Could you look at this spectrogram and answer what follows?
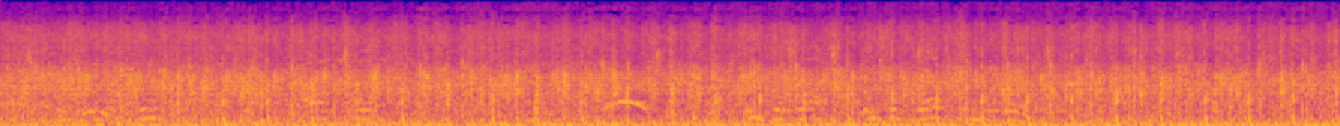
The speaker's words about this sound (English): I really enjoy this man. I think we all should give him a great round of applause.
